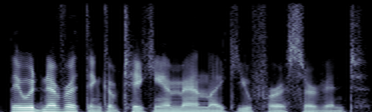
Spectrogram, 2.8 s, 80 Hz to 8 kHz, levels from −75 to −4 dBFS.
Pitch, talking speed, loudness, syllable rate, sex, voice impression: 115 Hz, 280 wpm, -19 LUFS, 6.1 syllables/s, male, masculine, adult-like, slightly refreshing, slightly calm, slightly unique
